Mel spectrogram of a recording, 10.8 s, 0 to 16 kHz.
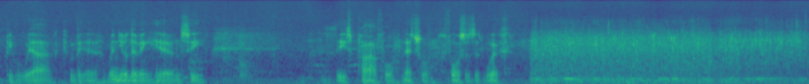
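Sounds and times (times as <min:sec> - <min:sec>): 
speech: 0:00.1 - 0:03.3, 0:04.3 - 0:07.3
heavy rain pouring down: 0:06.9 - 0:10.7.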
